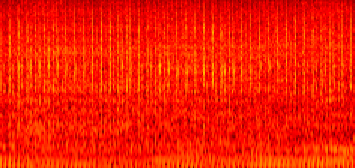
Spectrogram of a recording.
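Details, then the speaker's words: Cheap Mini Cooper S, first start after only a battery charge: steady idle with fast, light ticking about two to three per second, tappy valvetrain; loose rocker cover bolts suspected, exhaust very loud and possibly misfiring. "It runs. It literally runs. Does sound very loud though. I mean, the engine sound a little bit tappy. Like I said, it probably doesn't help because all the rocker cover bolts are loose."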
